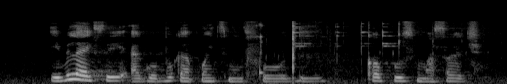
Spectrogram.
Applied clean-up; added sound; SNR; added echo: none; Shatter / Crushing; 12 dB; reverberation time 0.9 s.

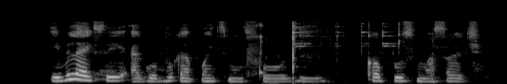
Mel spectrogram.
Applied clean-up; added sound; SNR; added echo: classical method WPE with log-MMSE.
